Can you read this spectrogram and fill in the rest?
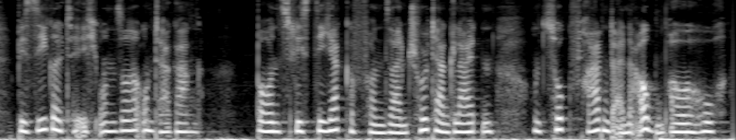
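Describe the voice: Someone is doing plain reading aloud.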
